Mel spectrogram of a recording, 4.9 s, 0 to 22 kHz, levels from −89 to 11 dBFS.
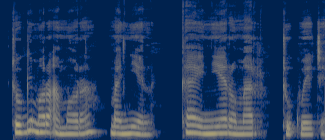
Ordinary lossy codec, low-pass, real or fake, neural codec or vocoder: none; none; real; none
